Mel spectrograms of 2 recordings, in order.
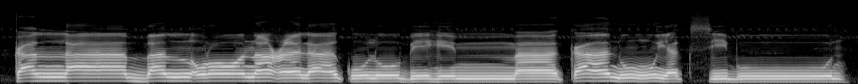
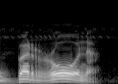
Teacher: Ulama tajwid menjelaskan kenapa di sini lafaz balrona lam sukunnya tidak boleh diidghamkan ke huruf ro, tetap dibaca idhar, tetap dibaca jelas · Apabila lam sukunnya diidghamkan ke ro, maka akan terdengar menjadi satu lafaz, yaitu bunyinya menjadi barrona.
